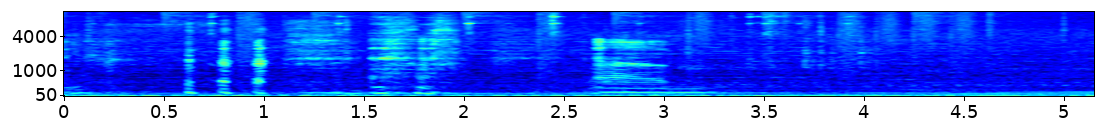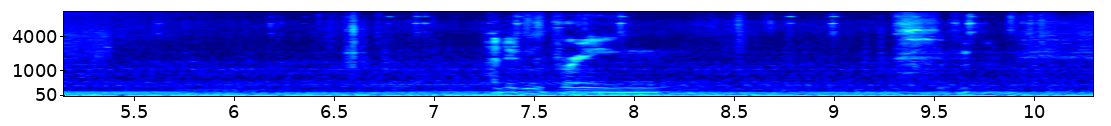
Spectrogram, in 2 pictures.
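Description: Cabin noise inside a Nissan Navara NP300 driving slowly over a rough, muddy dirt track: a steady low rumble of engine and tyres, with scattered light clicks and rattles as the ute bumps along.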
